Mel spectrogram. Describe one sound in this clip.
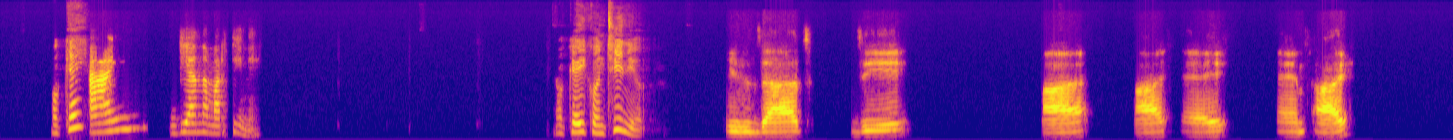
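A woman speaks slowly and clearly over an online call, pausing between phrases.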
